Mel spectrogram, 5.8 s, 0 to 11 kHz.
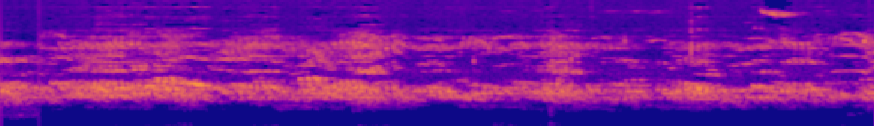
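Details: A flock of common cranes on autumn migration over the Werra valley at Herleshausen, Hesse, on the afternoon of 18 October 2020, flying southwest toward France and Spain; many overlapping trumpeting, rolling calls form a continuous chorus.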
